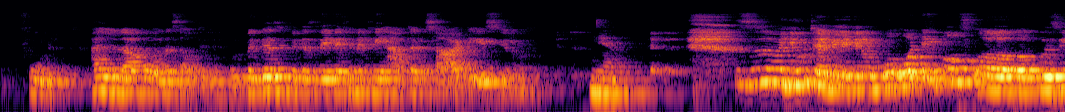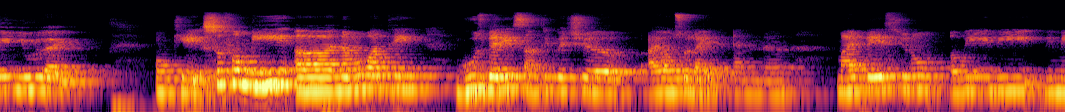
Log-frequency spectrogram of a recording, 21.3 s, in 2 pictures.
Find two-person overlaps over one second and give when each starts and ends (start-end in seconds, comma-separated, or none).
none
